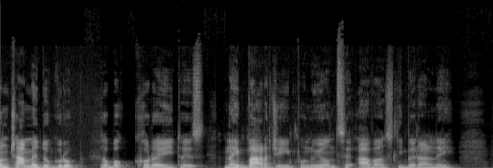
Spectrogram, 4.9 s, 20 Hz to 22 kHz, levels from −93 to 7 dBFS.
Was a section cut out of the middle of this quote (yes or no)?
yes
